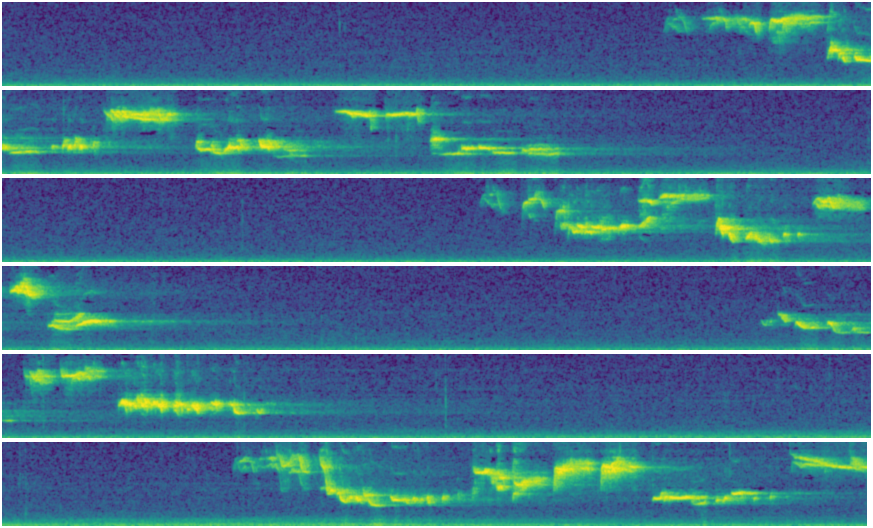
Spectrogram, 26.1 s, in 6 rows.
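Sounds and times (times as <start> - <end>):
wren singing: 3.5 - 7.2, 11.2 - 13.8, 16.8 - 18.9, 22.9 - 26.0.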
